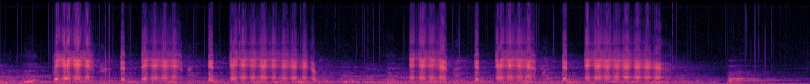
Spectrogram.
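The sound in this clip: A goat bleats many times in a row, quavering, vibrating bleats in short bursts and longer stretches, loud over a steady tonal backing.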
